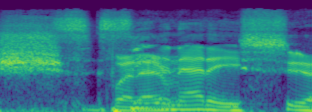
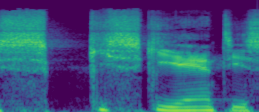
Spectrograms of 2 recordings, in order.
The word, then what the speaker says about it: Scianitti: Which is like, the reason behind that is so stupid, because I phonetically spelt out my name, because Italians, especially when the SCI in Italian is Scianitti. – Everyone gives me Scianti, Scianitti, and Cincinnati. Wow. But I phonetically spelt it out Schnettee, which would be Schnetti,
